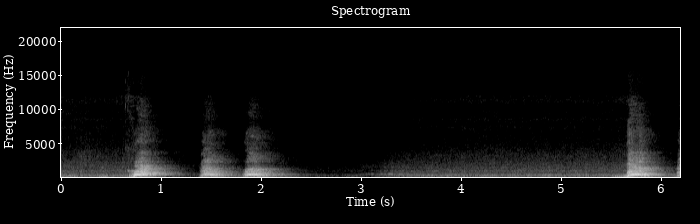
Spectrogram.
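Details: Labrador Retriever barking loudly indoors: a sharp bark, then two quick barks close together, a pause with low background murmur, then two more barks near the end.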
